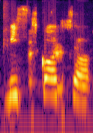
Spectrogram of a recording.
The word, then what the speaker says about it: bizcocho: Bizcocho.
